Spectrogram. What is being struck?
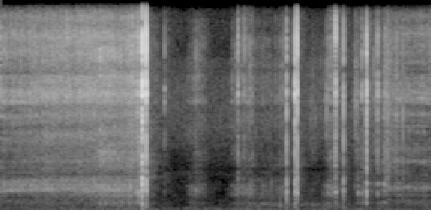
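Compacted kinetic sand discs.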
